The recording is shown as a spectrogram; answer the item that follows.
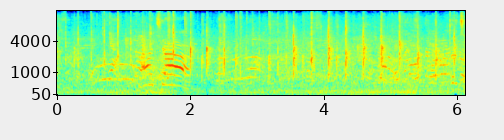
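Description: Children's high voices calling out and chattering, loudest about one to two seconds in, over scattered short sharp knocks and a steady low hum.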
